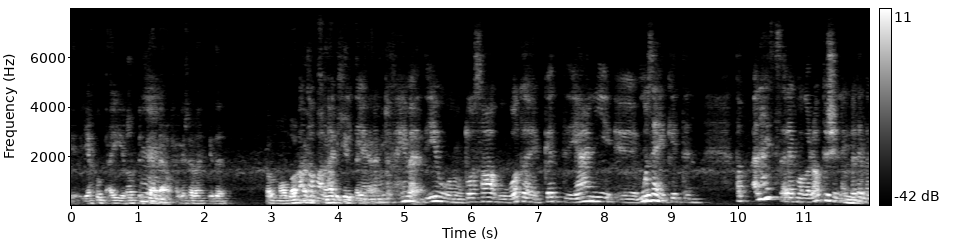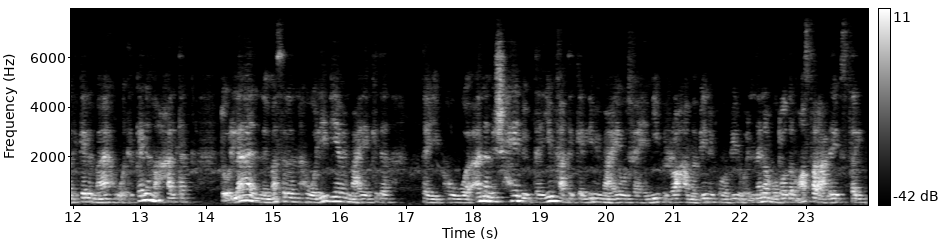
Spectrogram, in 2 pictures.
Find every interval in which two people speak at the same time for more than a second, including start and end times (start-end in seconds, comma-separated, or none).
3.5-5.1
